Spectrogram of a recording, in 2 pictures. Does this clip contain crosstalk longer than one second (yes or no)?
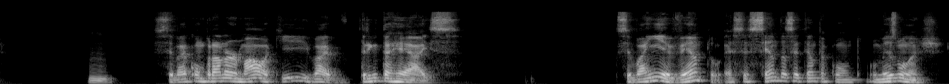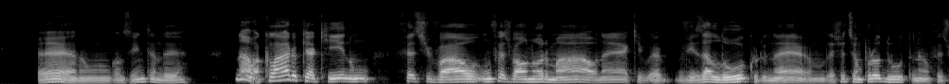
no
